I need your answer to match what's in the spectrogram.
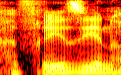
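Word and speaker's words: Freesien: Heißt es Fräsien? Ich bin ja da ein absolut heißt es ja. – Fräsien ausgesprochen, Faulenlilien und Knollenbegonien sollten Ende, bis Ende Oktober ausgegraben werden.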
